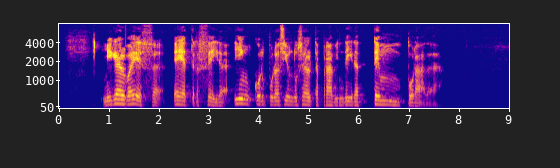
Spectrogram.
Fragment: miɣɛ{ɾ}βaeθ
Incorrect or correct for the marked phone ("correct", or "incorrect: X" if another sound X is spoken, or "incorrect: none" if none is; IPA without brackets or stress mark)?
incorrect: l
